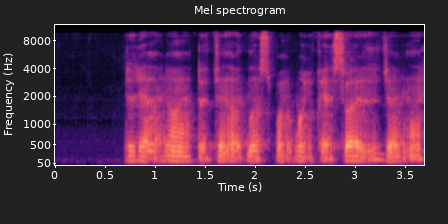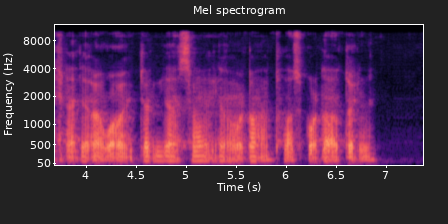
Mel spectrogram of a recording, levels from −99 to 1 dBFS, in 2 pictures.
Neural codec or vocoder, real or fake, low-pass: autoencoder, 22.05 kHz, a latent of 192 numbers a frame, VITS, trained on one speaker; fake; 9.9 kHz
